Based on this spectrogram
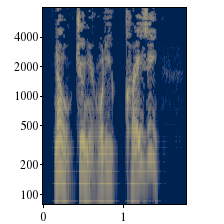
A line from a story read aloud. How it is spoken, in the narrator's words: Roop shouted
